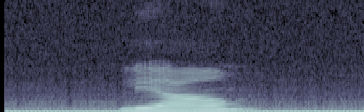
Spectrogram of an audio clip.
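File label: "liang", pinyin, second tone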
